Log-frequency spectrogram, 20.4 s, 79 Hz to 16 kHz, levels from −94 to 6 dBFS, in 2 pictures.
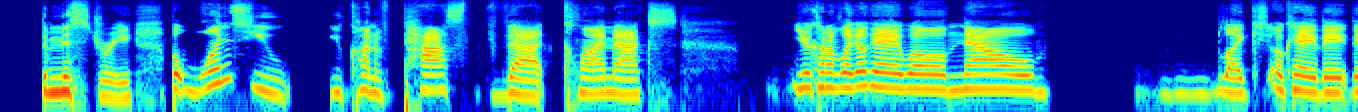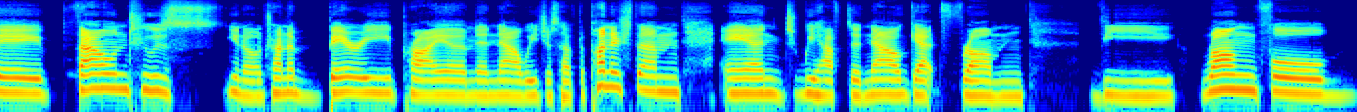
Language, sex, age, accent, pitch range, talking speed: English, female, 20-39, American, 175-215 Hz, 140 wpm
